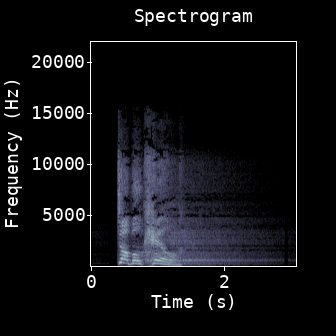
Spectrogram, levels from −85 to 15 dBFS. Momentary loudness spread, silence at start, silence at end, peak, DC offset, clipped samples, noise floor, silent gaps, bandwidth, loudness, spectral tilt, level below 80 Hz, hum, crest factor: 20 LU; 0.4 s; 1.15 s; -4 dBFS; under 0.1%; under 0.1%; -60 dBFS; none; 15.5 kHz; -19 LUFS; -2 dB/octave; -62 dBFS; none; 20 dB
